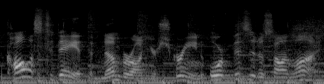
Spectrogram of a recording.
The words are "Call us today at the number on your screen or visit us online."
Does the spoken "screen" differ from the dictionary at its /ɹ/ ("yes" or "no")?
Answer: no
